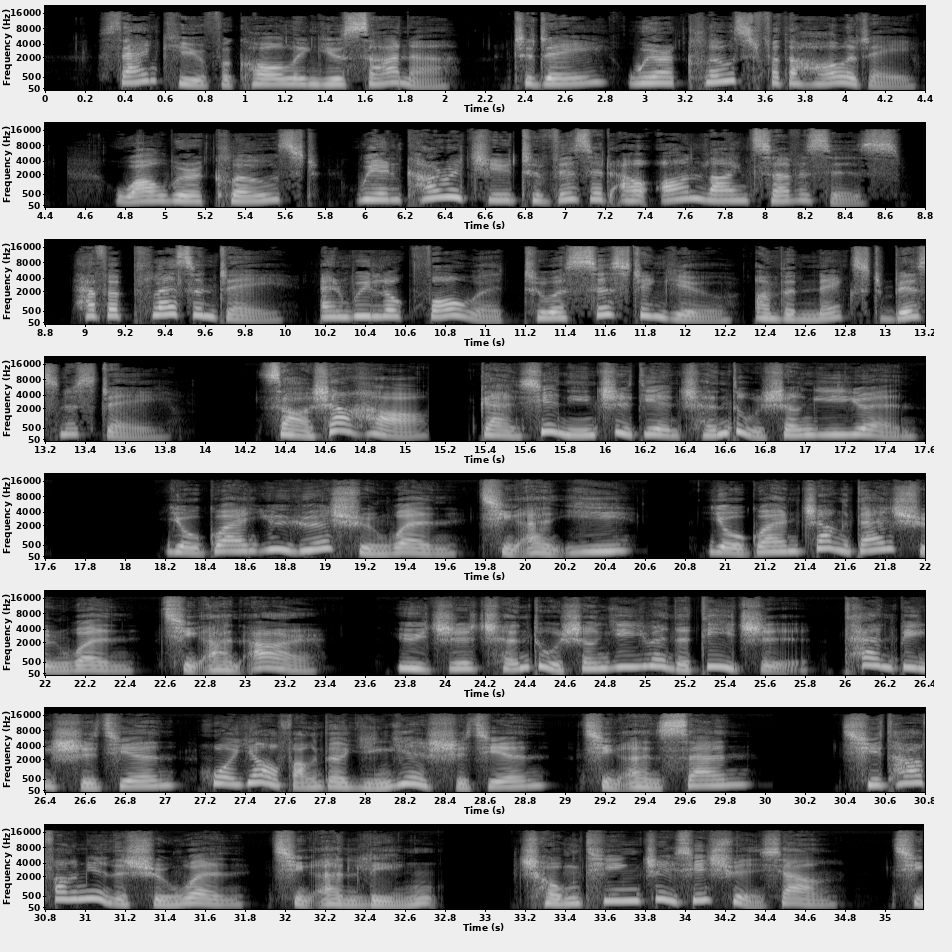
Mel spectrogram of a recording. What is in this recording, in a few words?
singapore voice telephone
